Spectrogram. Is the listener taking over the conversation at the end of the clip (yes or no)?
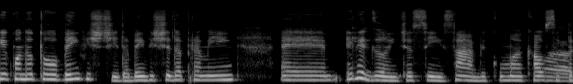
no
